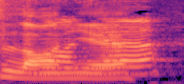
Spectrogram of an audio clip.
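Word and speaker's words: Slaanesh: Our Brit wrote my notes for me and was like, it's Slanya. And then be sure to pronounce it Warhammer 40,000.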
